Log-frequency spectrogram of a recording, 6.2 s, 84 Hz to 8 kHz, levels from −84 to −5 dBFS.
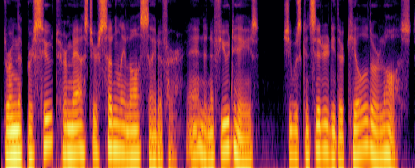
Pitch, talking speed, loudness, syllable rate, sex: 120 Hz, 210 wpm, -19 LUFS, 5.6 syllables/s, male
